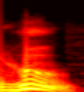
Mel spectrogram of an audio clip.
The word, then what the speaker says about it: who: it very good now how is wh pronounced in who okay actually it's h and how is wh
